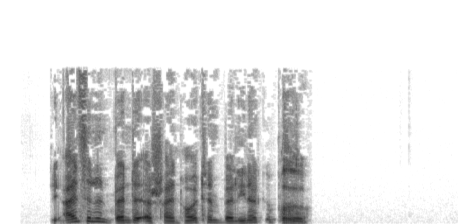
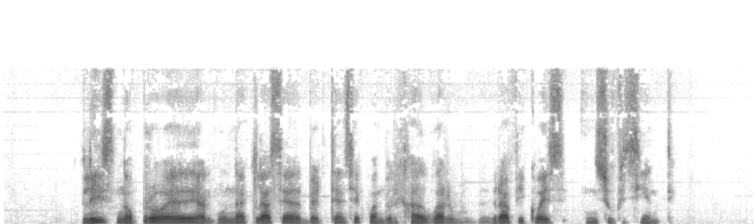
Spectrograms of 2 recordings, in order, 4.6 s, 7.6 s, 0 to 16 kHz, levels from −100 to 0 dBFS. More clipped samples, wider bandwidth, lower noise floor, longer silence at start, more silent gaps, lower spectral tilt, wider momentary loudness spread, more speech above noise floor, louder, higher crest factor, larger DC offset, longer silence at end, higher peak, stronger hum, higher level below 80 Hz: neither; about the same, 11.5 kHz vs 11.5 kHz; about the same, -83 dBFS vs -81 dBFS; second, 0.5 s vs 0.85 s; neither; second, -3.5 dB/octave vs -5.5 dB/octave; second, 6 LU vs 13 LU; first, 64 dB vs 50 dB; first, -19 LUFS vs -31 LUFS; about the same, 20 dB vs 20 dB; neither; first, 1.5 s vs 1 s; first, -2 dBFS vs -12 dBFS; neither; first, -64 dBFS vs -72 dBFS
